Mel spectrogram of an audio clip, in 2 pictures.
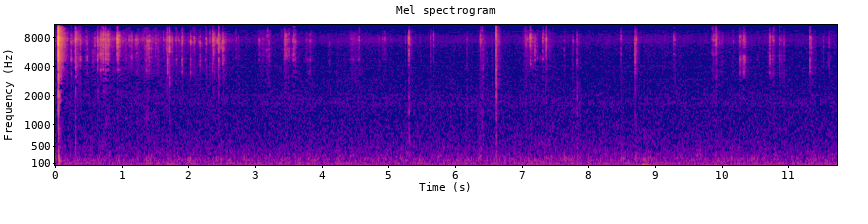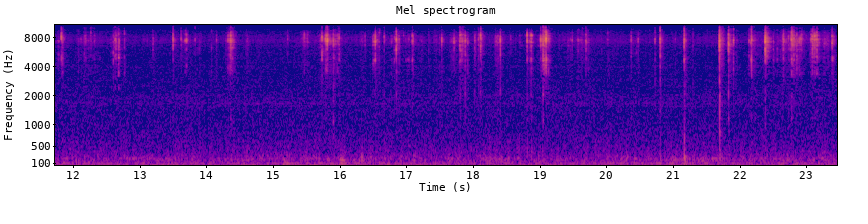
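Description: Faint handling clicks and light metal clinks from a small folding keychain knife, its carabiner clip and key rings being worked by hand, scattered irregularly, with one sharp click at the very start.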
